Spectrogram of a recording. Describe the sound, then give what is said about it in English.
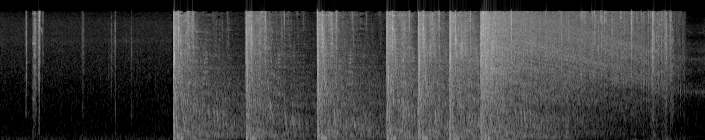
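Covenant Stalker rifle, a Jackal-style sniper weapon in a video game, fires a slow series of loud sharp shots, each with a long decaying tail, after a few faint clicks at the start. “One of the most underrated weapons that um, I don't see a lot of people using, and when I get killed with it, I get pissed off, is the Stalker rifle.”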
